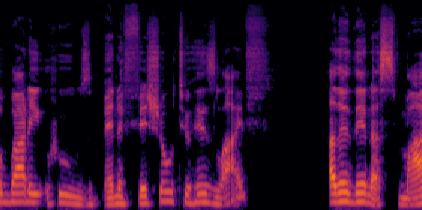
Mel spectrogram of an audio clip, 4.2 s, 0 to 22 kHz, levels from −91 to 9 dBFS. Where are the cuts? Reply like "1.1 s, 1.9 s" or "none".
none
